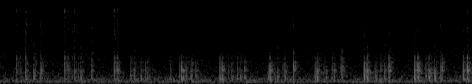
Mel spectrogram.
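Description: Long fingernails tap on the glass screen of a thin, solid tablet lying flat, screen up, on a fur rug. The taps come as short, dry clicks with a mid-pitched tick and a faint bright edge. They fall in an uneven, quick series with little ring after each one.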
